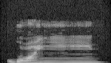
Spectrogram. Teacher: आइन हलक के मतलब गले के दरमियान वाला हिस्सा मतलब बीच वाले हिस्से से ऐन अदा होता है। ग हलक के मतलब गले के ऊपर वाले हिस्से से गन अदा होता है। · حلق کے مطلب گلے کے اوپر والے حصے سے غین ادا ہوتا ہے.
